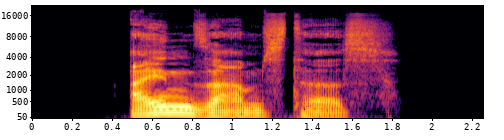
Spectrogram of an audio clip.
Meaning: strong/mixed nominative/accusative neuter singular superlative degree of einsam
- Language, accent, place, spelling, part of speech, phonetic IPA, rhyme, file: German, Germany, Berlin, einsamstes, adjective, [ˈaɪ̯nzaːmstəs], -aɪ̯nzaːmstəs, De-einsamstes.ogg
